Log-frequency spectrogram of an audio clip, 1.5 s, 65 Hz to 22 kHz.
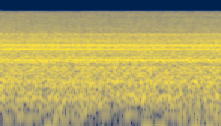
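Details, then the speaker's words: Lite-On DVD-VCR combo fast-forwarding a tape, counter jumping about 2–3 minutes per tick. Smooth, steady high-pitched reel whir with no clicks, squeal or rubbing; it speeds up toward the end, then slows automatically so the tape won't snap. Normal. "So I'm going to hit fast forward and listen to it. And you can see how the time just elapses like almost every 3 minutes at that high speed."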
